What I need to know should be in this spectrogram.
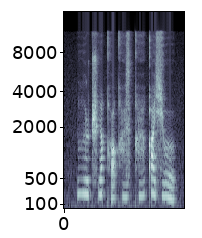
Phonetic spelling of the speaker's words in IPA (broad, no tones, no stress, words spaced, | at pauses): ʎy ʈ͡ʂʰiqʰṵ qʰe̤zqʰi̤qʼɛ ɕɵ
